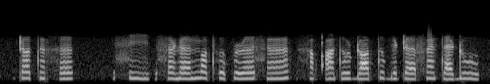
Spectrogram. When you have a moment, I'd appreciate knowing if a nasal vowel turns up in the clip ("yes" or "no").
yes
